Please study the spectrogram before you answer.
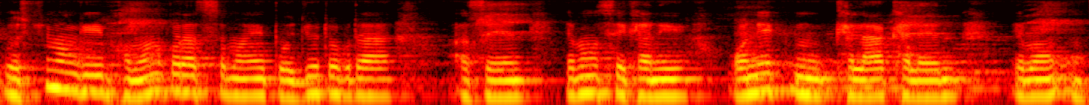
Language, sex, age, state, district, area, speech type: Bengali, female, 45-60, West Bengal, Uttar Dinajpur, urban, spontaneous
